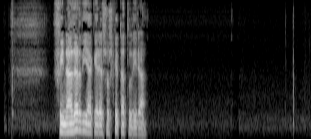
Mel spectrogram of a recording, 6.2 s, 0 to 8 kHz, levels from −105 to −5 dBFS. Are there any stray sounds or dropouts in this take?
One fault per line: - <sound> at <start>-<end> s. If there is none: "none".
none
